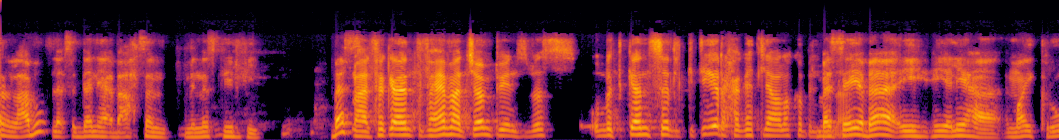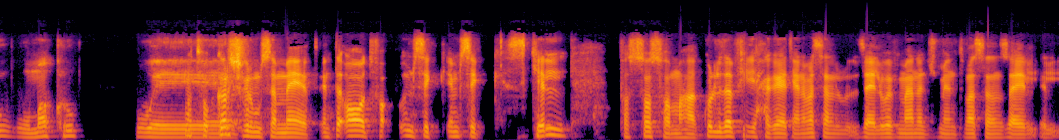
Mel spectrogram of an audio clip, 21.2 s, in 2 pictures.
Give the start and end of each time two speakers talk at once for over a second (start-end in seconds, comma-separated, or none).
none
